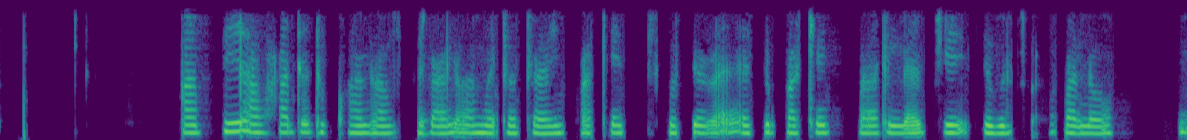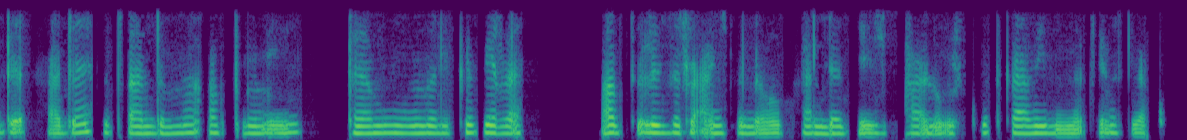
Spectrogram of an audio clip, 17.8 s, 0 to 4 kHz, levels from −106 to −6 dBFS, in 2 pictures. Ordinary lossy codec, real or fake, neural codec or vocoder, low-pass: AAC, 32 kbps; fake; codec, 16 kHz in and 24 kHz out, 1.1 kbps, FireRedTTS-2 codec; 3.6 kHz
